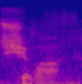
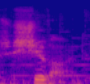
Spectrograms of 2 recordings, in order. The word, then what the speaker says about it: Siobhan: an Irish name right s-i-o -b-a-n is pronounced Siobhan pretty sure it's Siobhan it's Siobhan take a word for it I'm not about to get in the middle of this sometimes Shivan yeah okay where did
